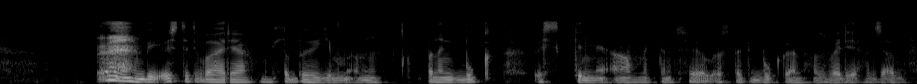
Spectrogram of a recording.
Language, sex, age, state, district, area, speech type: Kashmiri, male, 18-30, Jammu and Kashmir, Bandipora, rural, spontaneous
